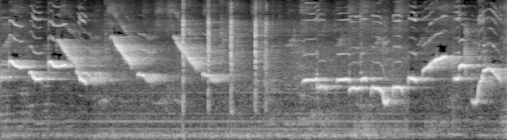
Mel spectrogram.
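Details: White-rumped shama in full song, played to stimulate other birds: loud downward-sweeping whistles repeated several times, sharp clicks, then clear level whistled notes and upslurs, with a soft steady hum.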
